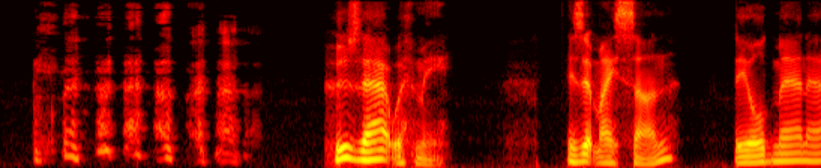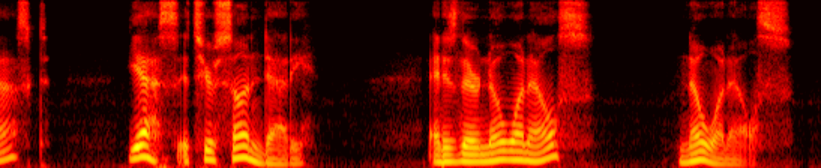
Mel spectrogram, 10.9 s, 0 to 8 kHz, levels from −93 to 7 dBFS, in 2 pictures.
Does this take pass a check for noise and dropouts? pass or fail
fail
